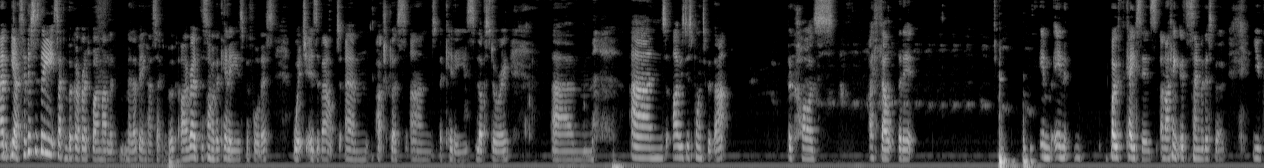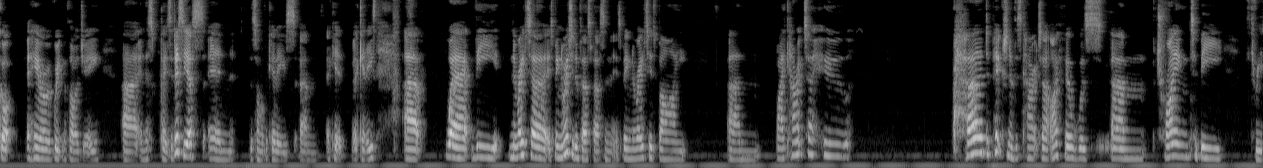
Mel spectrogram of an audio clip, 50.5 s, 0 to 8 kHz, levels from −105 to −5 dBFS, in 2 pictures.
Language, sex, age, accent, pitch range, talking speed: English, female, 20-39, British, 165-230 Hz, 130 wpm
